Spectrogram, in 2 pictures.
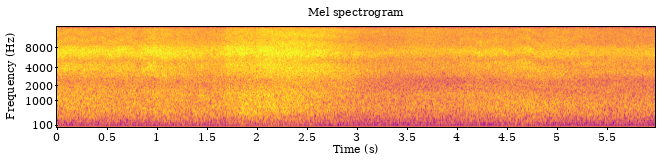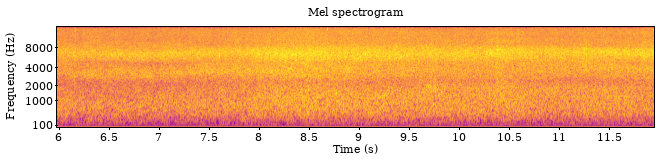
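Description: Ocean surf breaking and washing up the beach, a steady rushing noise that swells slightly about two seconds in, with wind on the microphone.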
